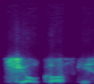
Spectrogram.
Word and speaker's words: Tsiolkovsky: Tsiolkovsky, spelled with a T, T-S-I-O-L-K-O-V-S-K-Y, Tsiolkovsky.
